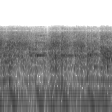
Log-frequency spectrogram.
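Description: Live electro-industrial music played loud through a concert PA, with a steady kick drum about three beats a second under dense synths. It sounds dull and compressed, with no highs, as heard from within the crowd.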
